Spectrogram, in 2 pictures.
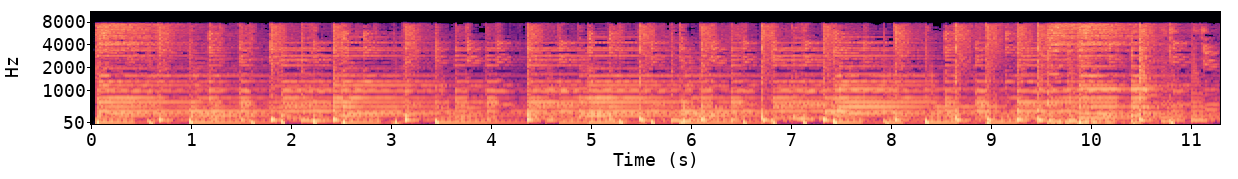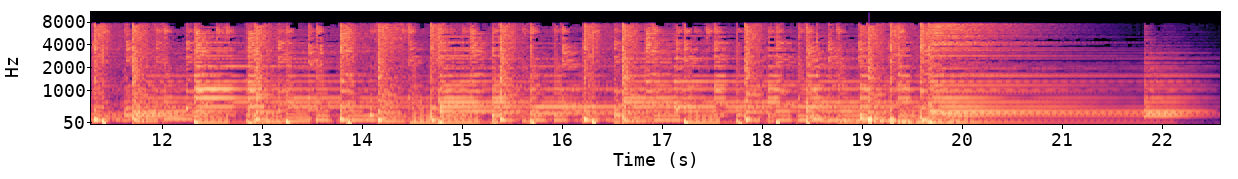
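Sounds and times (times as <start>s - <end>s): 
rhythm and blues shuffle: 0.1s - 20.8s.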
